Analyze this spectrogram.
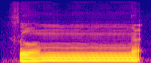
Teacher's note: Itulah gunnah. Dobel, ditahan dan dengung. Dobel, ditahan, ditahan ada panjangnya, ada madnya. Dengung ke hidung, itulah gunnah.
